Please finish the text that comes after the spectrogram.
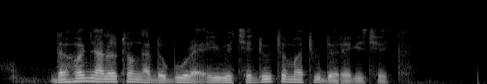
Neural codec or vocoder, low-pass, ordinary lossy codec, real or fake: codec, 16 kHz, 0.8 kbps, ZipCodec; 5.4 kHz; Opus, 16 kbps; fake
